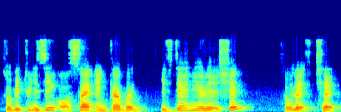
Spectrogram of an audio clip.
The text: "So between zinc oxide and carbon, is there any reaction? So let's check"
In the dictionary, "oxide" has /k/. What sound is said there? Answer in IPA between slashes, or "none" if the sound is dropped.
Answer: none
